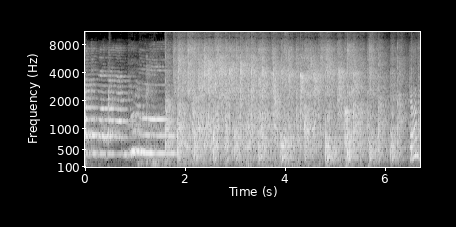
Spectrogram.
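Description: A classroom of children claps together in a fast, steady rhythm of sharp hand claps after a short spoken exchange, with a teacher's voice at the start.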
